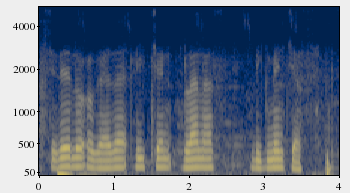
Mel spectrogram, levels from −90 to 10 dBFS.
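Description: Speech, with no technical faults to be heard.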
